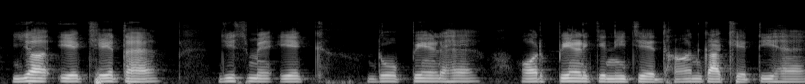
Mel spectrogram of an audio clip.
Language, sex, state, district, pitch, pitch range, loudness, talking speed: Hindi, male, Bihar, Bhagalpur, 135 Hz, 130-140 Hz, -19 LUFS, 125 wpm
